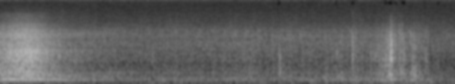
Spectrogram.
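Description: Thunder rumbles loudly at the start during steady rain, then fades into a continuous hiss of rainfall with a few faint crackles and drips.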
